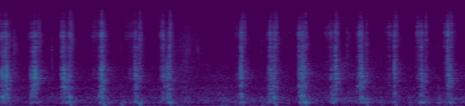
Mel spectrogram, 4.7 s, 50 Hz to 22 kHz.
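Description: A wooden stylus scratches near the top edge of a flat scratch-art card made of wax-coated paper. There are 15 short, dry, raspy strokes at a steady but uneven pace, each a bright scraping burst with no ring.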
